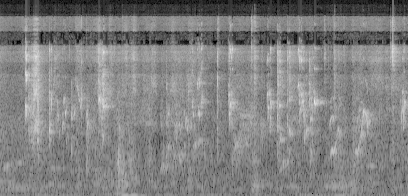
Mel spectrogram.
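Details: Lovebirds giving sharp, shrill squawks and chirps in short scattered bursts, several quick high notes clustered around one, two and five to six seconds, with a low background hum and soft rustling.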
